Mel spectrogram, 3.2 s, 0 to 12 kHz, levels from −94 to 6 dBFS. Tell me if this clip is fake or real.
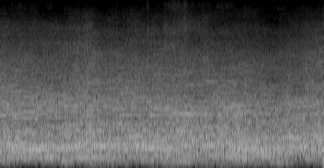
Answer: fake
